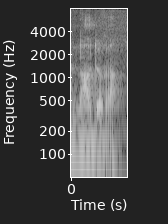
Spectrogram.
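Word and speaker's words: Nàdurra: Primus Motor bak Oslo Whiskyfestival han, uttaler, eh, han er jo skotsk og er riktignok fra Isle of Sky, men han uttaler Nadura.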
